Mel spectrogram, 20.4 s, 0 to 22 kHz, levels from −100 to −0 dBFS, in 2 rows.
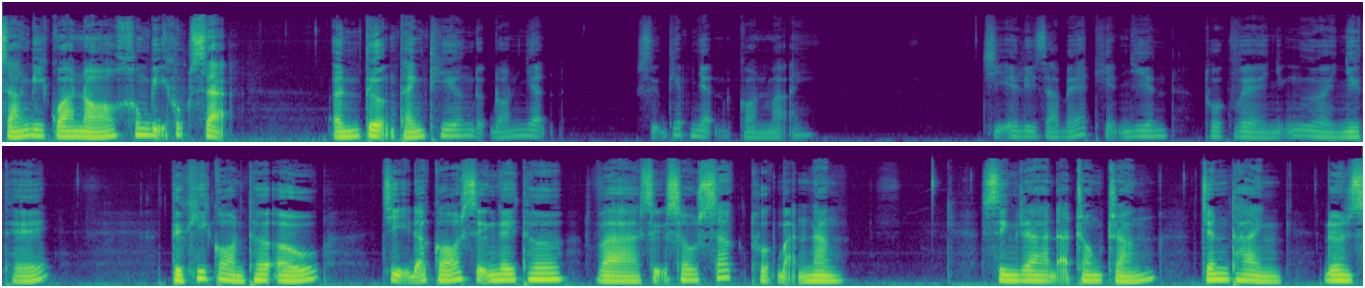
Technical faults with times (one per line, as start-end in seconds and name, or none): none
